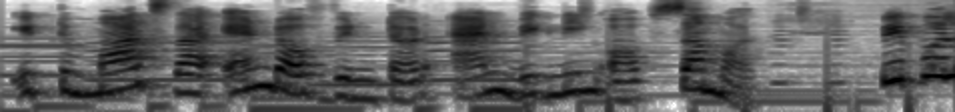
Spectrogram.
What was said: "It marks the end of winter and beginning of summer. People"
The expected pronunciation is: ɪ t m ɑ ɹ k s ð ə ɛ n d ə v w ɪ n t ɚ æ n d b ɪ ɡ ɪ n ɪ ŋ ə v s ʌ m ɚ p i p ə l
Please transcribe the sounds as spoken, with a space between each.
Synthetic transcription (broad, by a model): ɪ t m ɑ ɹ k s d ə ɛ n d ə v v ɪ n t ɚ æ n d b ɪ ɡ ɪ n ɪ ŋ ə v s ʌ m ɚ p i p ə l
